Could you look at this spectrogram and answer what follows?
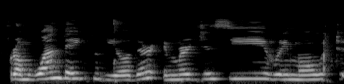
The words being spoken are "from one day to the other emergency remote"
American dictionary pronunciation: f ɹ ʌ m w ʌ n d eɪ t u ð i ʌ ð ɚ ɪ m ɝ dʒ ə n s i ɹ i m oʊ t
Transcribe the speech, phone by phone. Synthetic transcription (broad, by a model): f ɹ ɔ m w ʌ n d eɪ t u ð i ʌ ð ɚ ɪ m ɝ dʒ ə n s i ɹ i m oʊ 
